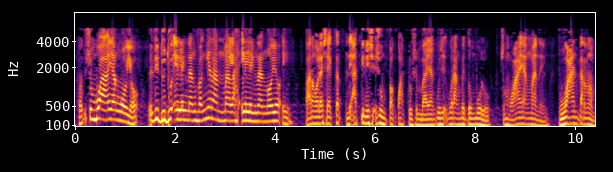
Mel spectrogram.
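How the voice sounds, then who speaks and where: A man with an East Javanese accent preaching at a religious study session, lively, asking rhetorical questions and speaking straight to his listeners, now and then chanting Arabic text with a Javanese gloss. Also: a little high, highs cut off. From East Java. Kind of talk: mosque study sermon mixing Indonesian and Javanese.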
